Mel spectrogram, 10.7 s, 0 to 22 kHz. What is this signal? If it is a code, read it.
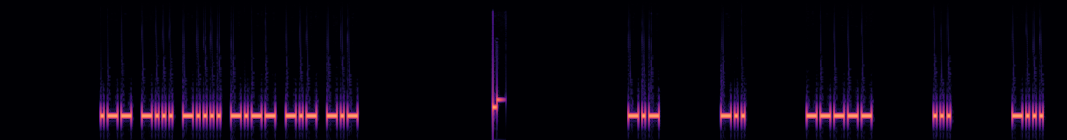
Morse code, heard as a keyed tone, about 36 wpm, spaced as for 19 wpm, 700 Hz. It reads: WB6YKK KD0SB
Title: USA Call Signs - 6 Characters - 6x Character Spacing - 35wpm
